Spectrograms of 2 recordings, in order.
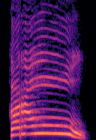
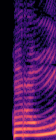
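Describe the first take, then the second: First: High drawn-out cry, falling firmly at the end; frightened, emphatic cry. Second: High frightened cry rising into a question; weak, frightened question. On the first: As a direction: cry for help as a definite statement. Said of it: "закричала уже не с вопросом, а совершенно утвердительно". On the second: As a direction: call for help as if unsure, pitch climbing. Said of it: "слабым и испуганным голосом". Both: A narrator's reading.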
